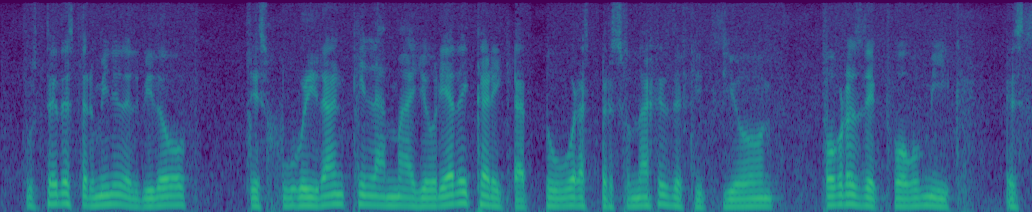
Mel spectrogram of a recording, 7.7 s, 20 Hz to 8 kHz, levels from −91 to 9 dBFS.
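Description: Sound chopped by the voice detector occurs three times: from 0.00 to 0.62 s, from 1.46 to 2.69 s just before "la mayoría de", and from 3.80 to 6.71 s just after it. The likely cause is the sender's voice detector switching transmission on and off, so quiet syllables and word edges were swapped for comfort noise. That covers about 230 ms, 570 ms and 690 ms of each stretch, leaving the speech choppy.

Comfort noise in place of the background appears from 7.67 to 7.74 s. The sender, likely in discontinuous transmission, stopped sending, and the receiver filled roughly 80 ms with steady, featureless noise. It sits about 26 dB below the loud parts, only about 1 dB off the real room noise.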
